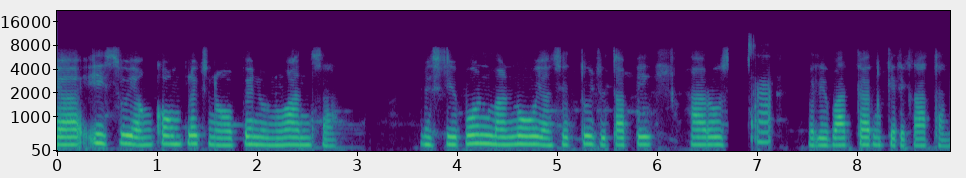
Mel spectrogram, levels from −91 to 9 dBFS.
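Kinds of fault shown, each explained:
AMR wideband (HD Voice) codec: throughout, the speech sounds rough and raspy with nothing above 7 kHz, which fits a low-rate mode such as 8.85 kbit/s.
Playback stall: from 6.70 to 6.92 s the speech drops out for about 0.2 s, likely because the player ran short of data, then resumes.
Catch-up at higher speed: from 6.92 to 7.31 s the backlog plays at 1.5 times speed, pitch raised about seven semitones, before returning to normal.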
